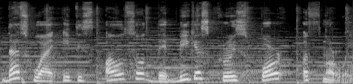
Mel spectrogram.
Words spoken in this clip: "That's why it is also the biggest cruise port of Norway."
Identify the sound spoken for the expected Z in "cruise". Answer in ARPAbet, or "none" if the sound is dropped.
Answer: S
